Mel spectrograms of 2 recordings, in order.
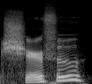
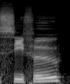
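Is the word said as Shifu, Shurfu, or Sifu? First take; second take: Shurfu; Sifu. First: The first vowel is an r-coloured 'ur' sound. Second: The word begins with a plain s sound. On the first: A character says it this odd way. "Hong weirdly says like Shurfu" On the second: Commenters suggested this pronunciation. "it might be pronounced like uh, sci- uh, Sifu"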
